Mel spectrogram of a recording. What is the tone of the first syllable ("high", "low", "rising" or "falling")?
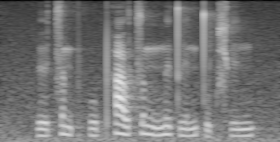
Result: rising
